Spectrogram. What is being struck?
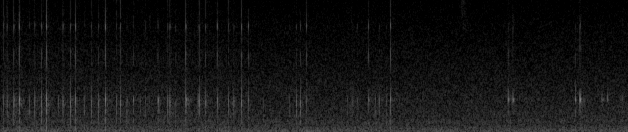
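Wax-filled glass candle jar.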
